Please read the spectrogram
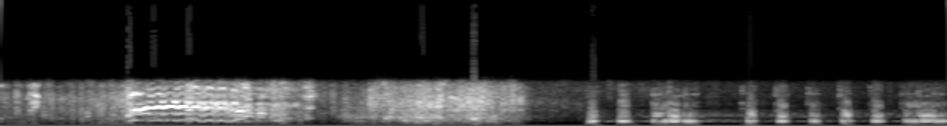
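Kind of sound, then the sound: animal, horse whinnying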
